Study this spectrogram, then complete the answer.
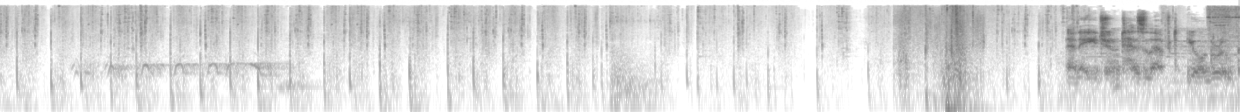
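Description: Footsteps patter on pavement.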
